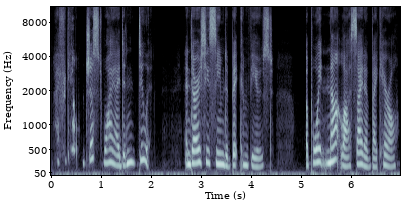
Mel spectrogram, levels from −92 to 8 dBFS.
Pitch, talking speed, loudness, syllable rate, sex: 225 Hz, 190 wpm, -17 LUFS, 5.4 syllables/s, female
